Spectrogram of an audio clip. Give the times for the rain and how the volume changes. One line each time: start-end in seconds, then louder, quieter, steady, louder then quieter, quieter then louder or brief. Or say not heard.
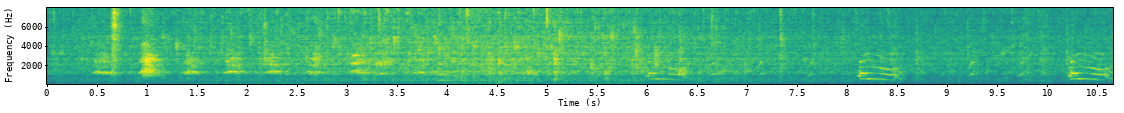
0.0-10.6 louder then quieter.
